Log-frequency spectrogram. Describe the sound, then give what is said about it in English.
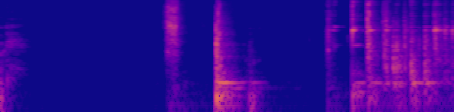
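An iced coffee bottle being opened: a brief hiss, then a sharp cracking snap of the cap, followed by a quick run of clattering, clinking rattles. “I was going to open it so you can hear it.”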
